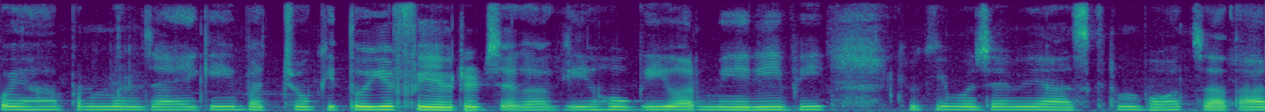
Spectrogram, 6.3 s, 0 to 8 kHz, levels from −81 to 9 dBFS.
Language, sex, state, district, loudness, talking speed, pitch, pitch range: Hindi, female, Punjab, Kapurthala, -16 LUFS, 210 wpm, 205 Hz, 195-205 Hz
